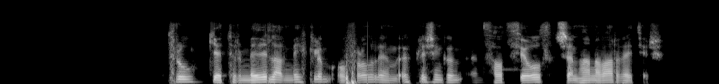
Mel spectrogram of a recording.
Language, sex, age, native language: Icelandic, male, 50-59, Icelandic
